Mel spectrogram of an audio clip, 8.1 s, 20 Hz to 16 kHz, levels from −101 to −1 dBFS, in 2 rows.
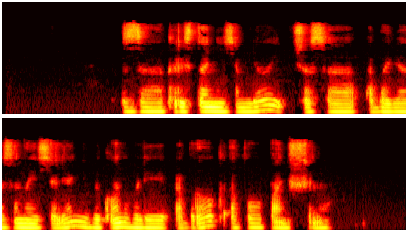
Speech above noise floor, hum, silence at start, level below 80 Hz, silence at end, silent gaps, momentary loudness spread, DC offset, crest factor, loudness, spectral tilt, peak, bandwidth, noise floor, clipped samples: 59 dB; none; 1.2 s; -62 dBFS; 0.75 s; none; 9 LU; under 0.1%; 16 dB; -26 LUFS; -5.5 dB/octave; -10 dBFS; 8 kHz; -84 dBFS; under 0.1%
